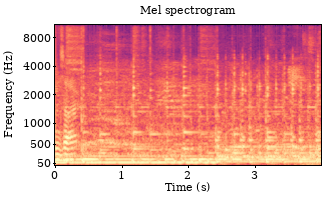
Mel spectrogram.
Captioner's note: crowd chattering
